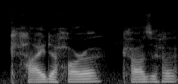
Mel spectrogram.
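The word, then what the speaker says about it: Kaedehara Kazuha: I've been saying his name wrong this whole time. It's Kaidahara Kazuha.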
